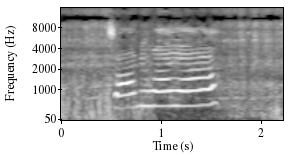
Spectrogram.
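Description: One long, clear sung note that rises slightly, held for about a second starting about half a second in, over low shuffling noise.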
